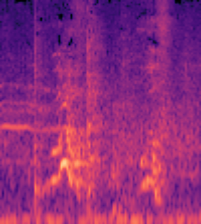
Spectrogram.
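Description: Irregular splashing of water as someone wades in to catch small barrels, with short vocal exclamations rising over the sloshing.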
